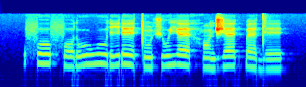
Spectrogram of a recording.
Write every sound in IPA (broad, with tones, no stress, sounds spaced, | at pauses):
f o˧ f o˨ ɾ u˨˦ w u˦˨ ɾ i˨˦ ɾ e˦˨ t ũ˨ ʃ u˨˦ j ɛ˦˨ h ɔ̃˧ d͡ʒ ɛ˦ k͡p ɛ˦˨ d e˧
